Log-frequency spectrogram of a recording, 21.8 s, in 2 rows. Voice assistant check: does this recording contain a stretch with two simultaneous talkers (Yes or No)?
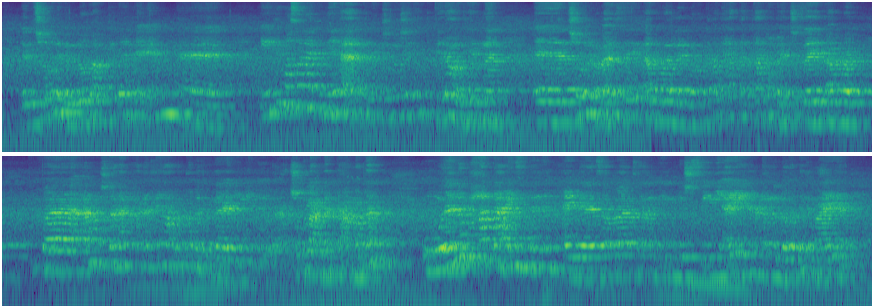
No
